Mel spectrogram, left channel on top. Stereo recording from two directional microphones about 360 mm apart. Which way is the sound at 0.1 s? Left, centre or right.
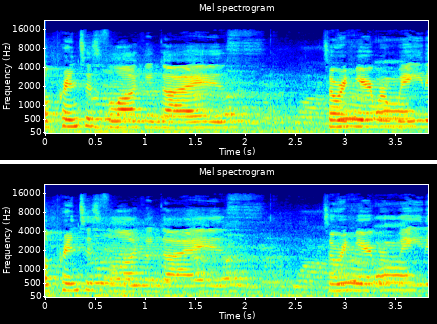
Centre.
